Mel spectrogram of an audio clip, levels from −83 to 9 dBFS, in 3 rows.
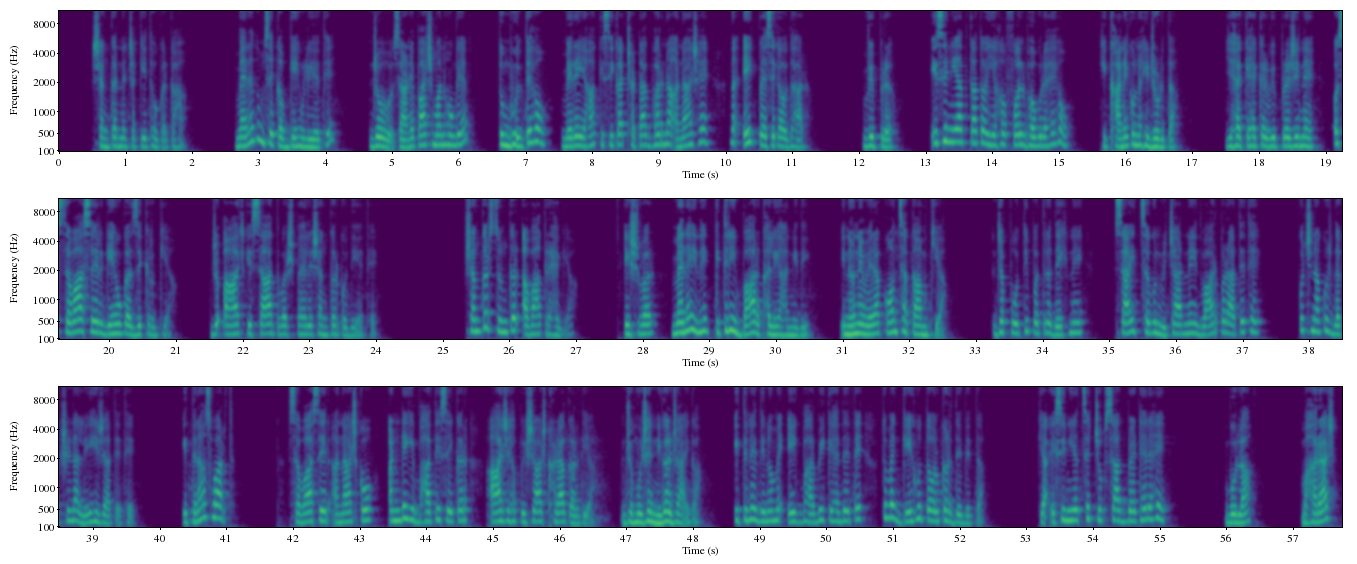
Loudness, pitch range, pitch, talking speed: -24 LUFS, 185-240 Hz, 210 Hz, 160 wpm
